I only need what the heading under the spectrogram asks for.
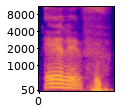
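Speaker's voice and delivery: "Erev" with a strong first syllable, E; stressed syllable. Shown as a demonstration. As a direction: hit the opening "E" of "Erev", let "rev" fall. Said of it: "Emphasis is right here".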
